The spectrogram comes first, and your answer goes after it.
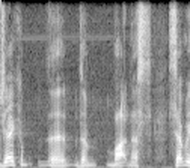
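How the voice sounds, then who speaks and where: The man's pitch sits fairly high, with a dark, mellow tone. Vocal fry runs through his speech. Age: 70s. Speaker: farmer. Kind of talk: TV interview.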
